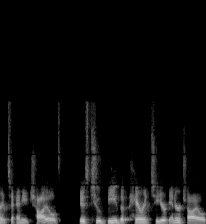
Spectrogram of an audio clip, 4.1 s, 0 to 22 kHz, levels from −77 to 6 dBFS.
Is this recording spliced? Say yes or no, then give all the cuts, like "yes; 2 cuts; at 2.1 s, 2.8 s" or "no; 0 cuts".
no; 0 cuts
